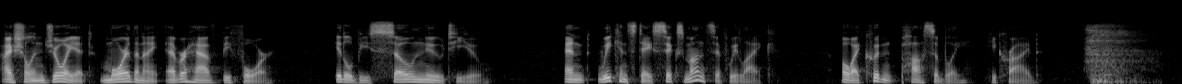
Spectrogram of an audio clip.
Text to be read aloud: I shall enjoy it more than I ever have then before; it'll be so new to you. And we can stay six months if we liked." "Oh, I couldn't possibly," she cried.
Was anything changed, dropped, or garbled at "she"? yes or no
yes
